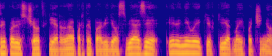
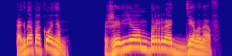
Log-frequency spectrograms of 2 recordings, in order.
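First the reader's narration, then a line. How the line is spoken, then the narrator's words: Yelled. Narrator (Russian): заорал я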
